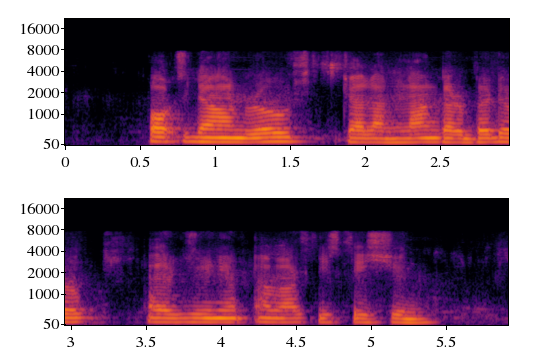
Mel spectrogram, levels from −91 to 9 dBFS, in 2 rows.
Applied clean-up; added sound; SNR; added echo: neural separator model SepFormer DNS4.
